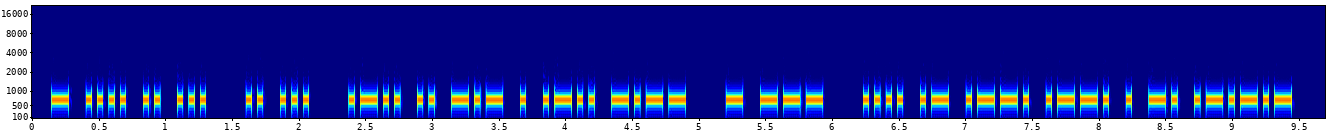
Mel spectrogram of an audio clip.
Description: Morse code, heard as a keyed tone, about 28 wpm, 700 Hz. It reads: THIS IS LIKELY TO HAPPEN.
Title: Sentences from Top 1000 Words - Review Part 4 - 28wpm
